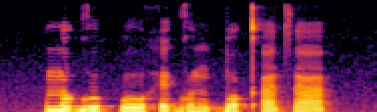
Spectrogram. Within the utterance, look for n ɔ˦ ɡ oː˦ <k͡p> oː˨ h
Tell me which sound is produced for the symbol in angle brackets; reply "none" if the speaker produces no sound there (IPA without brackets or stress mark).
k͡p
